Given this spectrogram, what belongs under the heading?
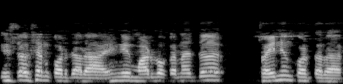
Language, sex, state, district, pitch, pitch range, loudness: Kannada, male, Karnataka, Dharwad, 175 Hz, 165-185 Hz, -15 LUFS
